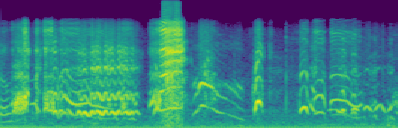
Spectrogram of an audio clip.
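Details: Baby laughing and squealing during a car ride, broken by a sudden sharp burst consistent with a hiccup; a baby laughing with hiccups.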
